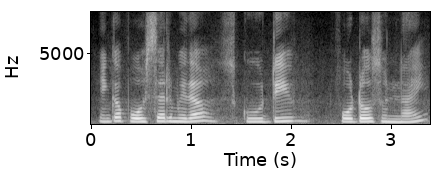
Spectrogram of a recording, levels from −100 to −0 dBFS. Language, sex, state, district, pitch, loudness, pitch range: Telugu, female, Telangana, Hyderabad, 235 Hz, -16 LUFS, 225-255 Hz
